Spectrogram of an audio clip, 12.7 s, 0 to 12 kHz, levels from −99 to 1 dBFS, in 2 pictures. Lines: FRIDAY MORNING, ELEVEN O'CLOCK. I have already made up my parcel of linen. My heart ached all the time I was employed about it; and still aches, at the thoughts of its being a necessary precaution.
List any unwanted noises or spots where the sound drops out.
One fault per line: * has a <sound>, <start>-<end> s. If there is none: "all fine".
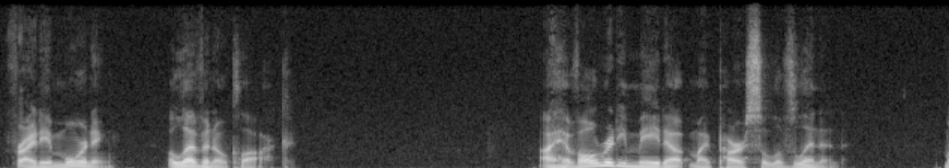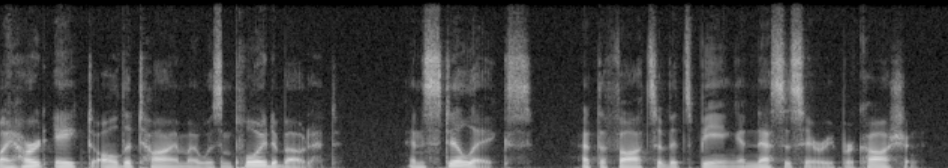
all fine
